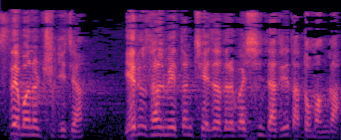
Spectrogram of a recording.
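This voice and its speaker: A man speaks at a very fast pace in a high pitch for a man. Noticeable background noise sits behind him. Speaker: revival preacher. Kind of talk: sermon. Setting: church. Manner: animated.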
